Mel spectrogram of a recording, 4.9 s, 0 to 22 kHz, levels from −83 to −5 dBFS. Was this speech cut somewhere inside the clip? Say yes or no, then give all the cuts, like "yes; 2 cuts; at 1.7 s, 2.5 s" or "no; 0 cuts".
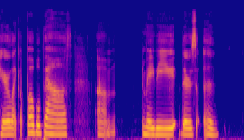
no; 0 cuts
